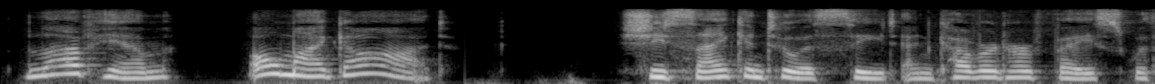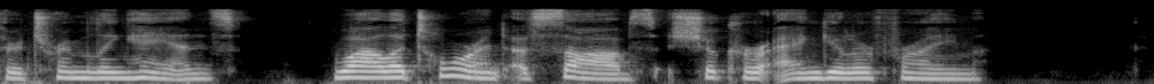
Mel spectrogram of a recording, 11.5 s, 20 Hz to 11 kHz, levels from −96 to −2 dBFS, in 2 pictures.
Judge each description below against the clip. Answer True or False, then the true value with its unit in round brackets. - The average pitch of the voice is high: True (195 Hz)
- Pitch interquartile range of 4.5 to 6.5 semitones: False (3.3 semitones)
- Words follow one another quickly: False (140 wpm)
